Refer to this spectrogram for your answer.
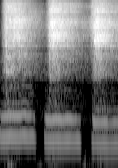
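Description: Air hissing out of a punctured inflatable floating fish at sea in three steady bursts of about half a second each, a bright hiss over a low, buzzy squeal, with no voices.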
